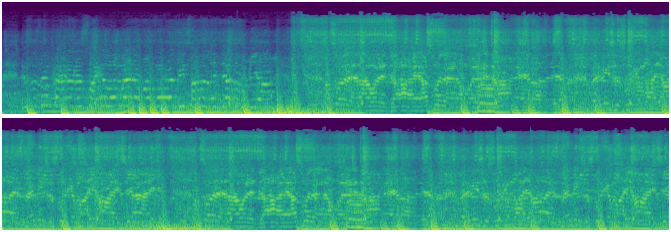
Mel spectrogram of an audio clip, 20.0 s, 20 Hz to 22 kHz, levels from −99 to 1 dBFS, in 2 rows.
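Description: No technical faults are audible.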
